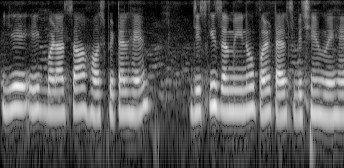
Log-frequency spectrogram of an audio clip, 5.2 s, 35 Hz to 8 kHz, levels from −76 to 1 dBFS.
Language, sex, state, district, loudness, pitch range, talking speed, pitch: Hindi, female, Uttar Pradesh, Lucknow, -15 LUFS, 195-230 Hz, 150 wpm, 210 Hz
